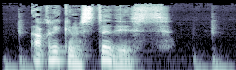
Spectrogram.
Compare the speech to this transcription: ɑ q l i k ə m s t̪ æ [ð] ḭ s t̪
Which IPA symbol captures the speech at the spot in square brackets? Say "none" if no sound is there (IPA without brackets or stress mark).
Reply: ð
